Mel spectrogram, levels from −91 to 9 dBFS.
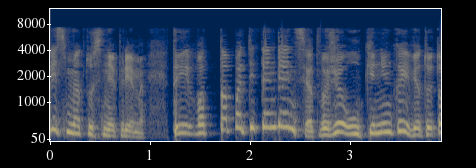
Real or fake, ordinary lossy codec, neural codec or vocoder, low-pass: real; AAC, 32 kbps; none; 7.2 kHz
